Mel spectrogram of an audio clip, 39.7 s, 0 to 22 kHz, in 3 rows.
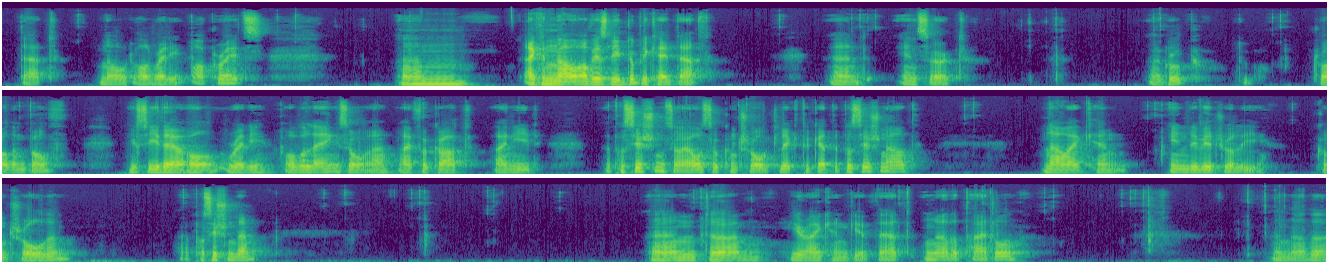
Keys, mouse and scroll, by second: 0.0 click, 2.4 click, 2.7 click, 3.4 Delete, 5.2-6.3 drag, 6.3 ctrl+d, 7.0-9.7 drag, 10.2 click, 11.5 click, 12.7-15.5 drag, 17.5-20.6 drag, 20.6-21.7 ctrl+middle drag, 21.7-25.2 drag, 25.2 middle click, 26.1 scroll down 2, 26.3-31.3 drag, 32.0-36.9 drag, 36.9 middle click, 37.7-39.7 drag.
